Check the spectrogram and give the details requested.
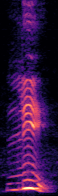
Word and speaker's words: lit: Sur le lit. Le T ici est muet. Alors, il ne se prononce pas.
